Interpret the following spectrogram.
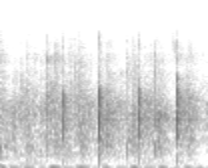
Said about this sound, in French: Ah ouais, un bon main d'applaudissement.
